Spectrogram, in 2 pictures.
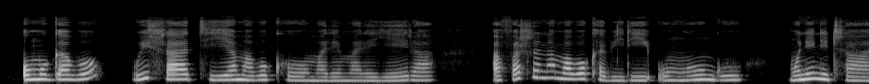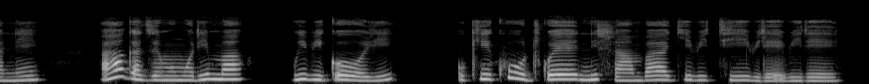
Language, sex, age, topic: Rundi, female, 25-35, agriculture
